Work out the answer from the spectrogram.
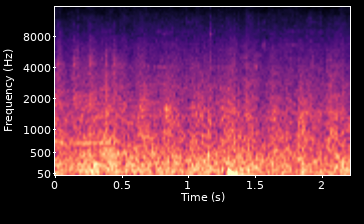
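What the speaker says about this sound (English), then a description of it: "If we don't stop this train soon, the other boys will never catch us." Continuous rumble of a train rolling on rails during a robbery in Red Dead Redemption 2, dense and steady with faint clickety-clack, close and loud, no voices.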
